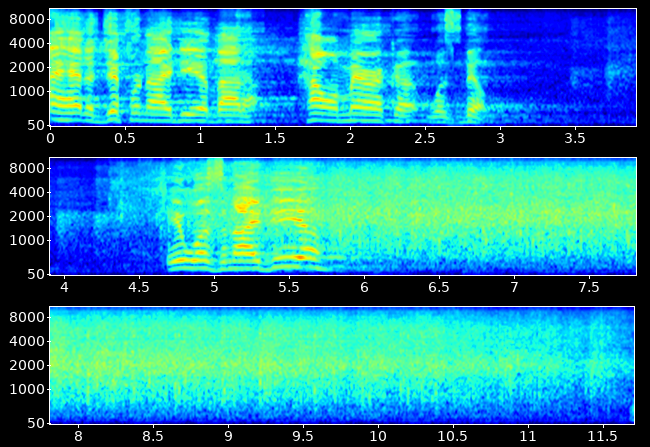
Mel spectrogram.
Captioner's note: applause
